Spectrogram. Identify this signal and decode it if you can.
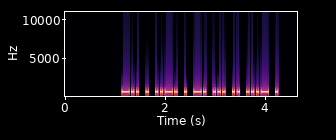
Morse code, heard as a keyed tone, about 25 wpm, 700 Hz. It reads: DEFENSIVE
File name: Nine Letter Words - 25wpm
